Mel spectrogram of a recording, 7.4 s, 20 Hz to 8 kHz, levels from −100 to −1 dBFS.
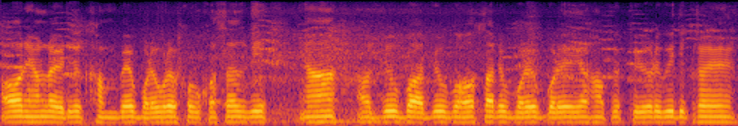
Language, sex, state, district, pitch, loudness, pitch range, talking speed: Hindi, male, Chandigarh, Chandigarh, 125 Hz, -17 LUFS, 120-125 Hz, 180 wpm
